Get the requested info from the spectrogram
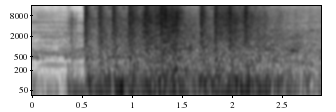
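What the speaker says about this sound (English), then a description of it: "These minigun guys are a problem." Minigun fire in Mash Up Maps, a dense continuous roar of rapid shots that starts abruptly after a short quiet moment and stays loud and close for the rest of the stretch.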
